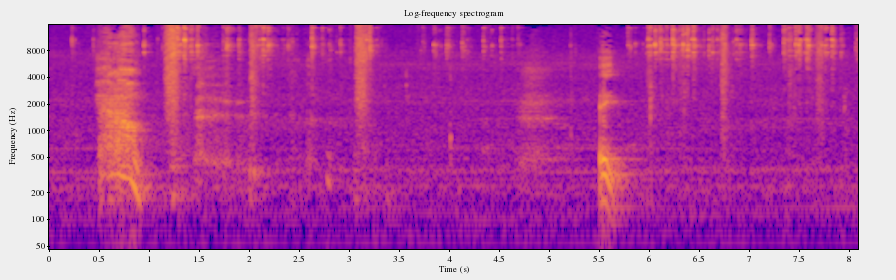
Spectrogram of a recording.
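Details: A pet dog sneezing when happy, reacting whenever something good happens: two sharp, breathy sneeze bursts, one near the start and another about five seconds later, with quiet indoor rustling and soft handling noises between them.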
